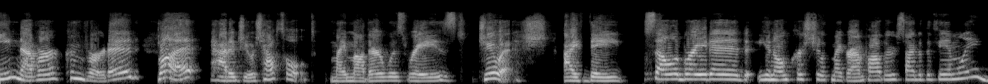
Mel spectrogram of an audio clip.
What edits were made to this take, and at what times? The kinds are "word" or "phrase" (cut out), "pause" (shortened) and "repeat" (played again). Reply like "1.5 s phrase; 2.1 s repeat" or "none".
2.1 s word; 5.8 s word; 6.4 s word; 8.2 s word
